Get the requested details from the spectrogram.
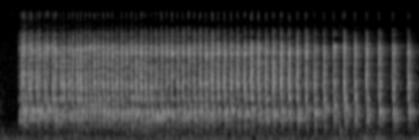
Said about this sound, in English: We're going to spin the wheel.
